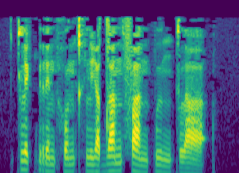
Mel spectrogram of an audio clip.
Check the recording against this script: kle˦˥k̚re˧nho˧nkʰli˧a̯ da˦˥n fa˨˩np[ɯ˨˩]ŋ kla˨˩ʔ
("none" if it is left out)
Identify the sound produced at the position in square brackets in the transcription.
ɯ˨˩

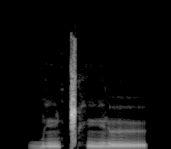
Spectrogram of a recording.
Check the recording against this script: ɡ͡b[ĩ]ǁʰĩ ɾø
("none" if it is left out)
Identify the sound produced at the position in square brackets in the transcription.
ĩ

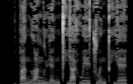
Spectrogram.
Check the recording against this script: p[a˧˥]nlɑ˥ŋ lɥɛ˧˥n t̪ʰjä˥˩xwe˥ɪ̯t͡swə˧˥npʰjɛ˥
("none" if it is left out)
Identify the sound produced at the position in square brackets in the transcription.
a˥˩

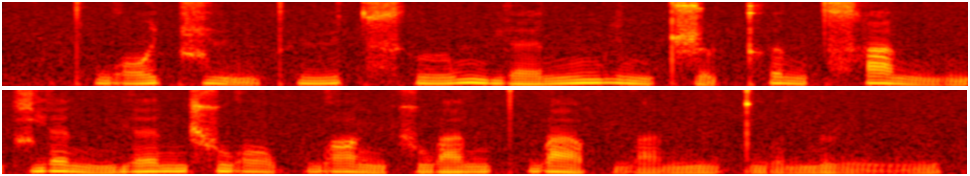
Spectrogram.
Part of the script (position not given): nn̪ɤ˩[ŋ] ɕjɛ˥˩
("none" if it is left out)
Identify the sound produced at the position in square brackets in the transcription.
ŋ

